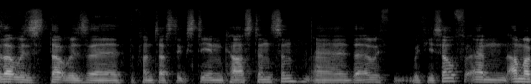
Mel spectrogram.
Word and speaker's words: Carstensen: So that was the fantastic Stian Carstensen there with yourself. Am I pronouncing that correctly? Carstensen.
